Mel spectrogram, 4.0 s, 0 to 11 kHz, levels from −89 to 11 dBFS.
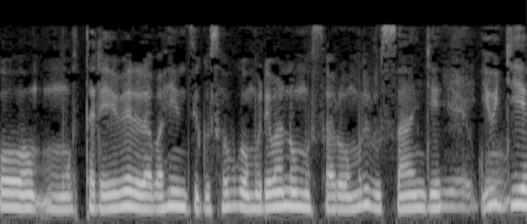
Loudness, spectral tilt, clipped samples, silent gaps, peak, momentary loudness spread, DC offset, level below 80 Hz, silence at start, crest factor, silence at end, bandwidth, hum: -18 LUFS; -7.5 dB/octave; under 0.1%; none; -4 dBFS; 6 LU; under 0.1%; -58 dBFS; 0 s; 14 dB; 0 s; 8 kHz; none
